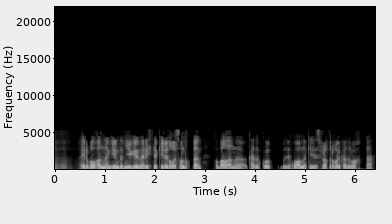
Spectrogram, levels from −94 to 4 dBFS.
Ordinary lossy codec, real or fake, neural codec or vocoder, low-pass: MP3, 24 kbps; fake; codec, 16 kHz, about 1 kbps, DyCAST, with the encoder's durations; 5.4 kHz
